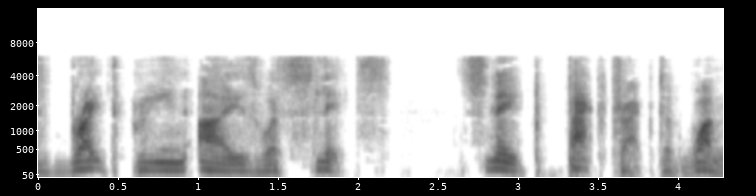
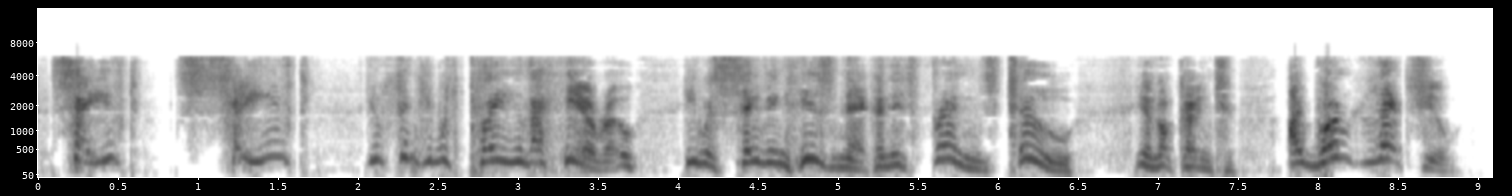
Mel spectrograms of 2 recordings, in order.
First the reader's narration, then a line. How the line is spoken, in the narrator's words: Snape's whole face contorted, and he spluttered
